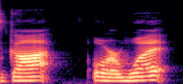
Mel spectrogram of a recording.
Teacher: With a glottal stop instead of a t.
